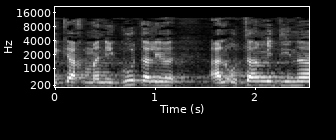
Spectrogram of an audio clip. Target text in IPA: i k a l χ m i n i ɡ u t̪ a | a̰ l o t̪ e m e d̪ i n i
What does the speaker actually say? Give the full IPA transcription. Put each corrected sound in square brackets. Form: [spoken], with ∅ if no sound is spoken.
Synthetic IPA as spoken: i k a [∅] χ m [a] n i ɡ u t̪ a | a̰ l o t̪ [a] m e d̪ i n [a]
